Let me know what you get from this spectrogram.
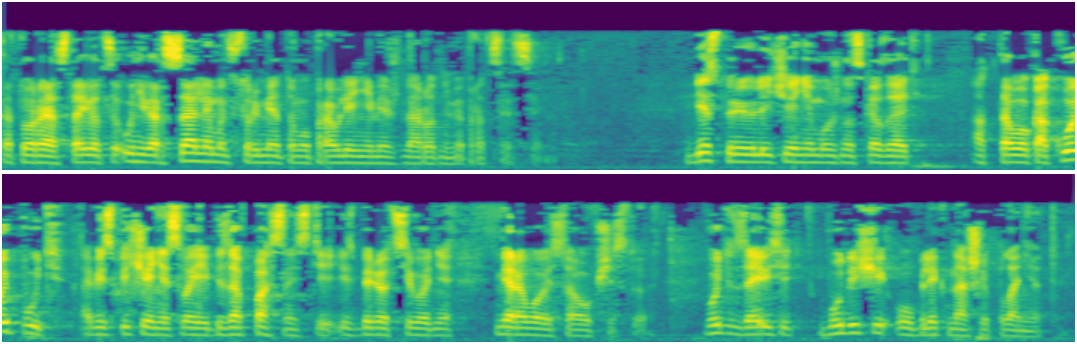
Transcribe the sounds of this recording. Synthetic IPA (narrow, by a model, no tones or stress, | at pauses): kɐt̪o̞ɾəjəɐst̪ɐjo̞t̪səʔʊnʲɪvʲɪrsalʲnɨmɪnst̪ɾʊmʲe̞nt̪əmʊpɾɐvlʲenʲɪjəmʲɪʐd̪ʊnɐɾo̞d̪nɨmʲɪpɾɐt̪sɛ̰sːəmʲɪ | bʲɪspɾʲɪʊvʲɪlʲɪt͡ɕenʲɪjəmo̞ʐnəskɐzatʲɐt̪ːɐvo̞kɐko̞jputʲɐ̰bʲɪspʲɪt͡ɕenʲɪjəsvɐjejbʲɪzɐpasnəsʲtʲɪ̰ʔɪ̰zbʲɪɾʲo̞t̪sʲɪvo̞dʲnʲə | mʲɪɾɐvo̞jəsɐo̞pɕːɪst̪və̰ | budʲɪt̪zɐvʲisʲɪt̚ʲbud̪ʊɕːɪjʔo̞blʲɪkn̪aʂəjplˠɐnʲe̞t̪ɨ̥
